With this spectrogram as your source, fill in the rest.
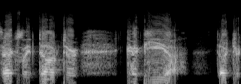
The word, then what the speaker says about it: Kagia: annoyed with me but let me correct your pronunciation it's actually dr kagia dr kagia is how you pronounce it not kgm i've heard some similar things i actually interviewed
